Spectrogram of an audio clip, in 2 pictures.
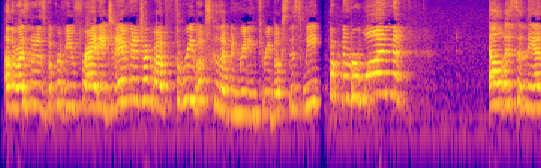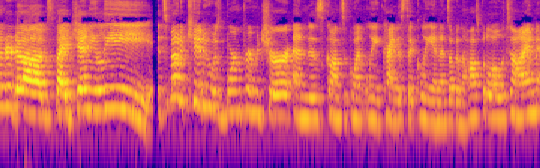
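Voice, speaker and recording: A woman presents book reviews to her vlog viewers with a bright, forward voice. Her delivery is theatrical and exuberant, swinging widely in pitch. The room adds an audible echo around her words. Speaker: book-review vlogger and host. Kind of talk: vlog book review with passages read aloud.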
